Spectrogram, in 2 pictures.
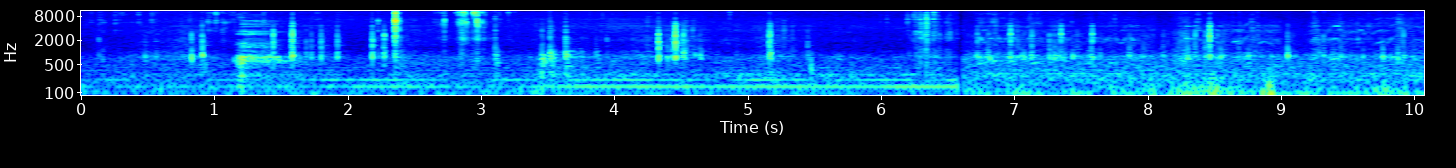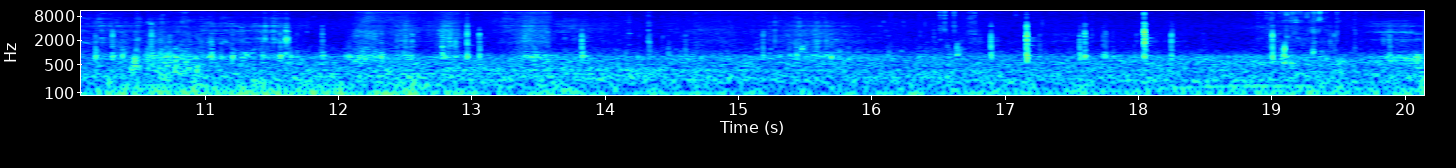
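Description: Fishing from a kayak with a baitcasting reel: a steady low whir for the first six seconds or so as the crankbait is reeled in, then scattered clicks and knocks of reel, rod and hull, with wind rumbling on the microphone in the second half.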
